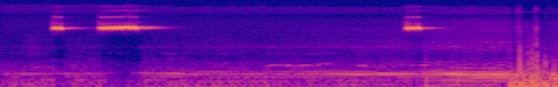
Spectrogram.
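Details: Cricket giving three loud, high, pulsed chirps, short trills at roughly half a second, one second and four seconds, the middle one longest, over a steady low hum, ending with a burst of broadband clatter.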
